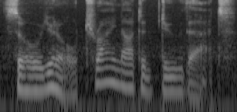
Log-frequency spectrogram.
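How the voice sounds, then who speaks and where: Male game streamer, lowish voice, casual running commentary with chat, noisy background. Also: lively intonation, unhurried. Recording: clear background noise.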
